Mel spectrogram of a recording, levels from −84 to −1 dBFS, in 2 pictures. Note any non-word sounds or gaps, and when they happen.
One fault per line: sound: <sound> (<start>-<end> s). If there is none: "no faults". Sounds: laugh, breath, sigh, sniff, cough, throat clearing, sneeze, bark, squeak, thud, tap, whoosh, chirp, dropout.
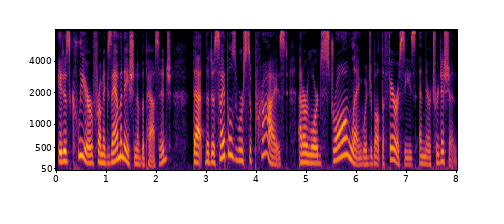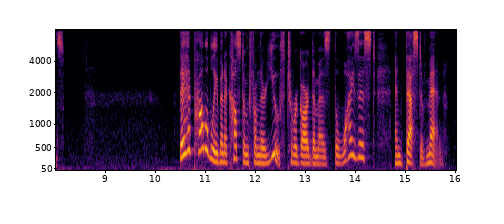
no faults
